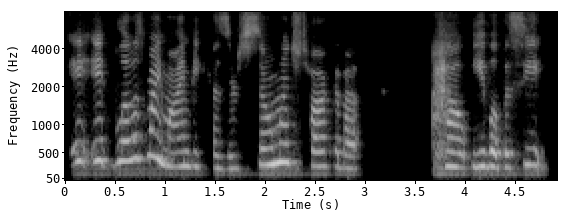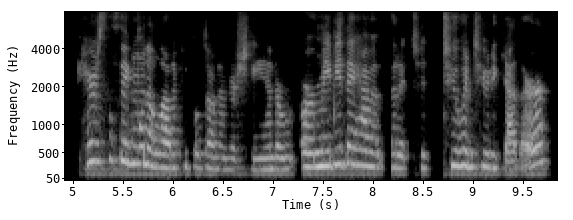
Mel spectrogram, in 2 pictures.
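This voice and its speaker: A woman's voice: high-pitched, animated, moderate pace, low-quality recording. A woman co-hosting a podcast, talking frankly and earnestly in casual chat and laughing easily. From United States. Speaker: podcast co-host.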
